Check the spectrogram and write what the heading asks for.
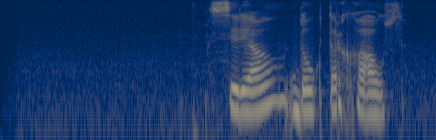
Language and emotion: Russian, neutral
